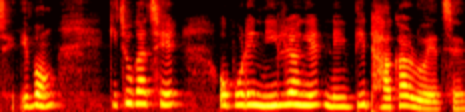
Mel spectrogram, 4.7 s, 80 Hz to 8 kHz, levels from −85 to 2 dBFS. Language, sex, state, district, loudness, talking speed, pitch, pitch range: Bengali, female, West Bengal, Dakshin Dinajpur, -21 LUFS, 140 wpm, 275 Hz, 245-285 Hz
